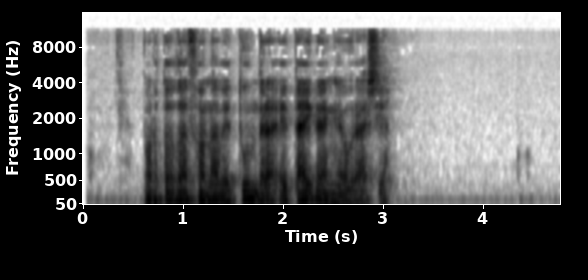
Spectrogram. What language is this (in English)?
Galician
